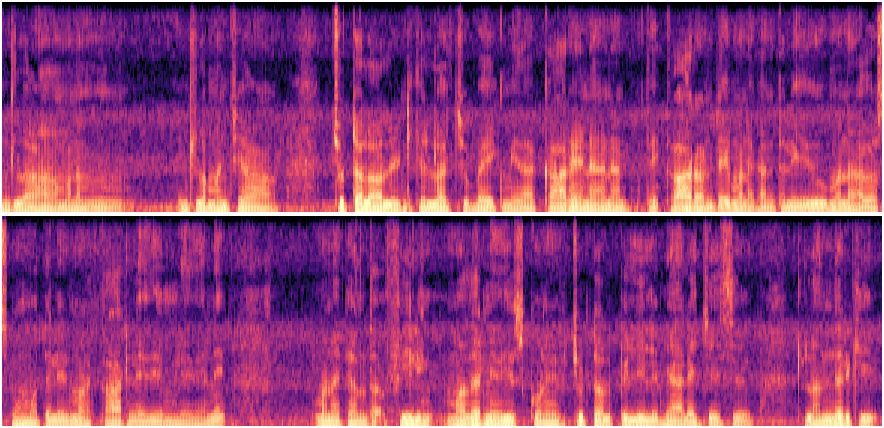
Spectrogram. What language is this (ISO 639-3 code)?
tel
